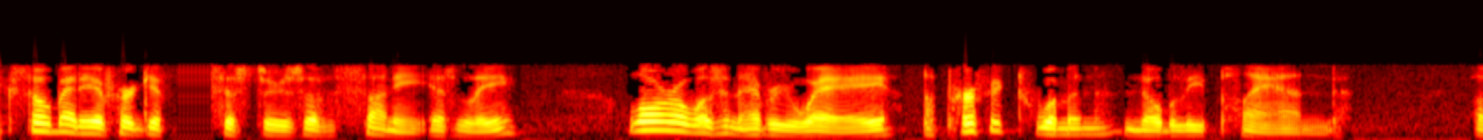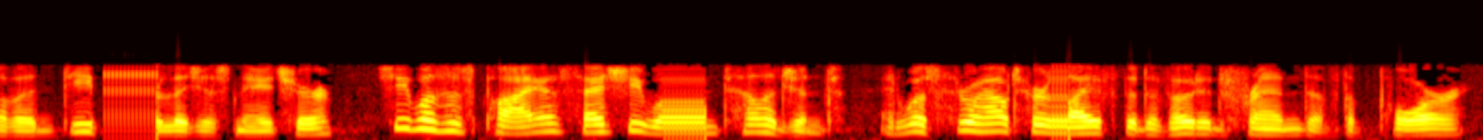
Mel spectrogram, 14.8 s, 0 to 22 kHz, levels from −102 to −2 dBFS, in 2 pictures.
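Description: At 0.9–1.06 s, 7.94–8.2 s, 10.74–10.94 s and 12.68–12.76 s there is packet loss with last packet repeated. The receiver loops the last good fragment, giving a robotic 50 Hz buzz that fits 20 ms packets, rather than the silence of a plain dropout, over the band-limited G.711 telephone line.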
